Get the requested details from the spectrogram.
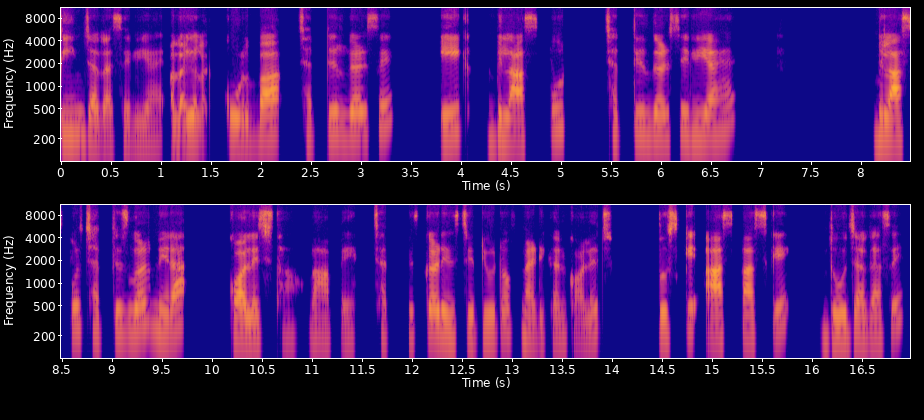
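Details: Adult female doctor who has stammered since childhood, worse under continuous stress, and has had speech therapy three times; stuttering.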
